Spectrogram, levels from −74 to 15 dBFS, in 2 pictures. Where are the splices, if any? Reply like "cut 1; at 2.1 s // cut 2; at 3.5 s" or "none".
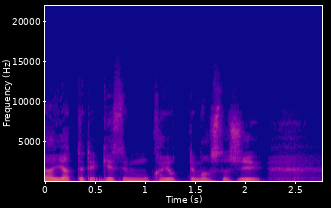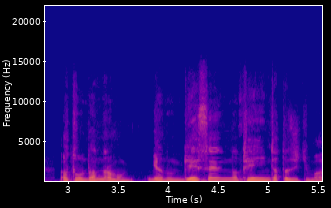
cut 1; at 2.9 s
